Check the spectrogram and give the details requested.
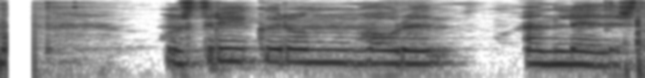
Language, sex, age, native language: Icelandic, female, 12, Icelandic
